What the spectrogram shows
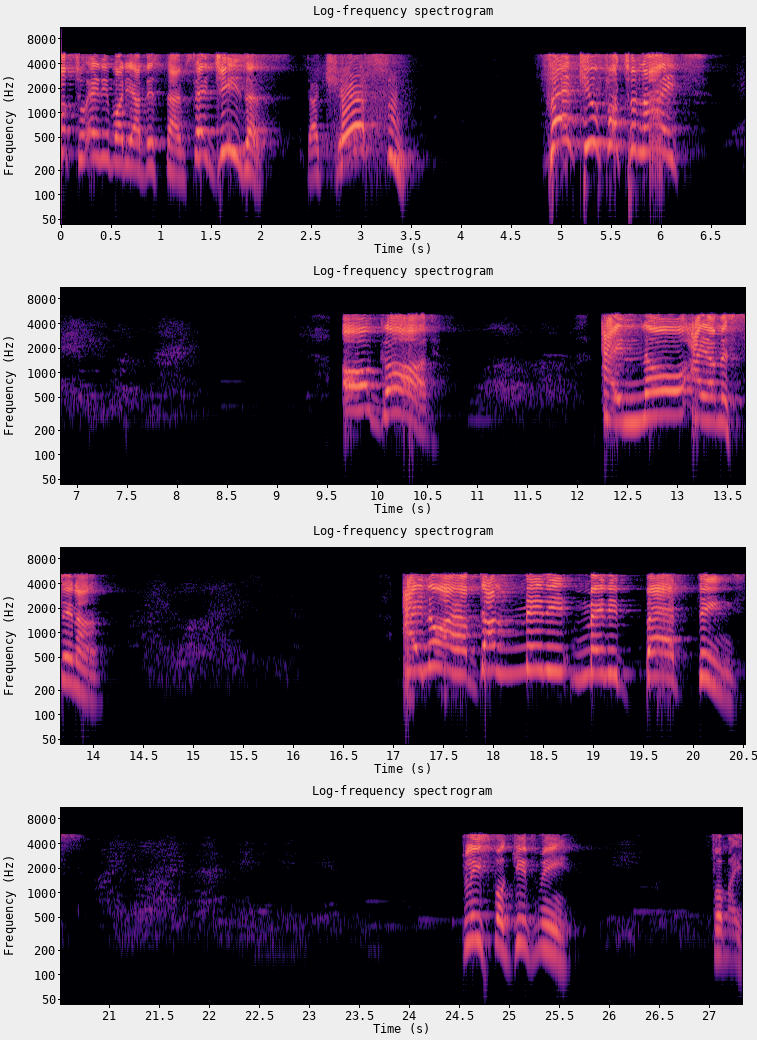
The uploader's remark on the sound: Preached at the Healing Jesus Campaign in Kwekwe, Zimbabwe.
